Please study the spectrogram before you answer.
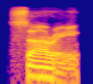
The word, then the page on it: sari: British English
